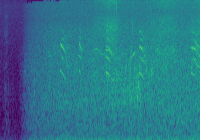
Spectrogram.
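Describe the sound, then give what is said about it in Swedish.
Several thin, whiny calls of black terns ring out at Kristianstads Vattenrike over a steady outdoor background hiss, repeating irregularly with short gaps between them. “Om man hör det här gnälliga lätet så är det dags att kolla uppåt.”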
